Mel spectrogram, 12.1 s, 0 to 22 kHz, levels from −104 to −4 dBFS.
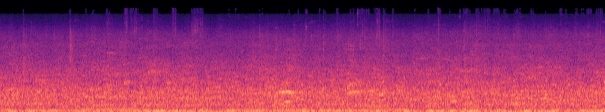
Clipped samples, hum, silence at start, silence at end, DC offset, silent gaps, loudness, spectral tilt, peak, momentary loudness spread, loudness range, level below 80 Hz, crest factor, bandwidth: under 0.1%; none; 0 s; 0 s; under 0.1%; none; -28 LUFS; -6.5 dB/octave; -10 dBFS; 3 LU; 1 LU; -30 dBFS; 14 dB; 12 kHz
